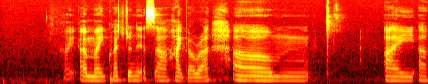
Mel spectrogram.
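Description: A woman speaks clearly through a microphone.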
